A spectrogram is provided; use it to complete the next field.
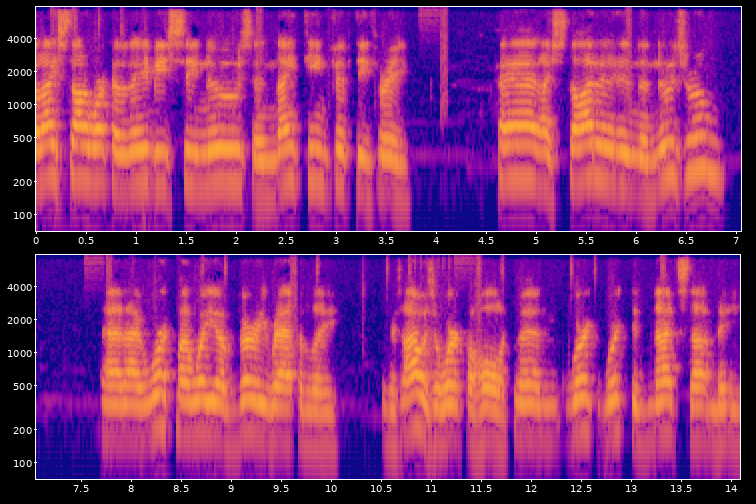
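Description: A man with a high-pitched voice and a New York accent, fairly even intonation, and a fairly slow pace. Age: 80s. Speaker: musician and former film editor. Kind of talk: casual interview. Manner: talkative, rambling storyteller.

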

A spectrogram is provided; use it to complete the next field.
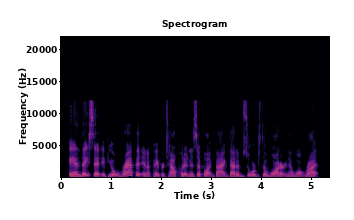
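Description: A woman with a Southern US accent and fairly high pitch, at a very fast pace, with a quiet background and a dry, close sound with no echo. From Eastern Kentucky, raised in Shelby County, Alabama. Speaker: podcast host. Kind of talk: casual interview chat.

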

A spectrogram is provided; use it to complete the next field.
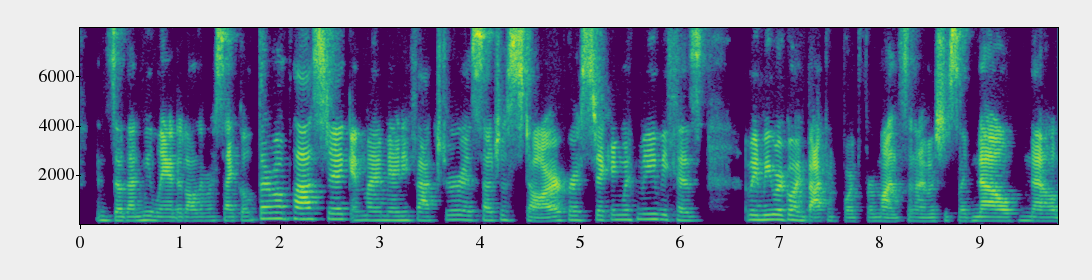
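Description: Fairly quick speech from a woman with an unremarkable speaking voice, fairly low pitch and an American accent, in a quiet background. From Northern California, US. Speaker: activewear brand founder, former personal trainer. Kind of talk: interview.

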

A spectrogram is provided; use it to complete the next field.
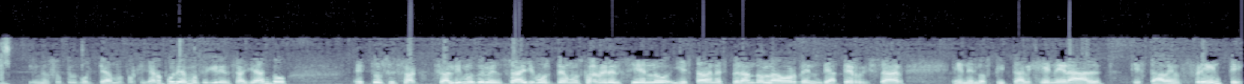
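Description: A man's ordinary speaking voice, fairly high in pitch, at a moderate pace with lively intonation. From Mexicali, Baja California, Mexico. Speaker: punk singer and songwriter. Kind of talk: interview.

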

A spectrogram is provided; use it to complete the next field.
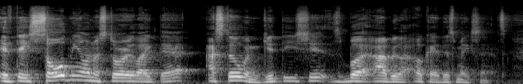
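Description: This man talks at a fairly quick pace with hardly any pauses, in a fairly high, somewhat breathy voice. His intonation is lively, and his loudness swings widely. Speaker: sneaker podcast co-host. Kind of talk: casual chat. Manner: calm.

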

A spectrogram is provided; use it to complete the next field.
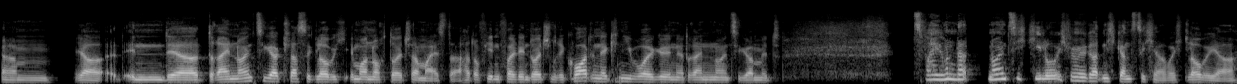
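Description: A man with an unremarkable speaking voice, medium pitch, ordinary pitch variation and a moderate pace, against a quiet background. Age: 20s. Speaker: powerlifting event announcer. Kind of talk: casual chat.

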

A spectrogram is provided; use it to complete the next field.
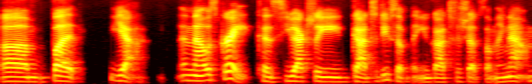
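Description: A woman with an American accent speaks at a moderate pace in a very deep, low pitch, with ordinary pitch variation against a quiet background. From US Midwest, Evanston near Chicago. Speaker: TV writer and art director. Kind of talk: casual interview chat.

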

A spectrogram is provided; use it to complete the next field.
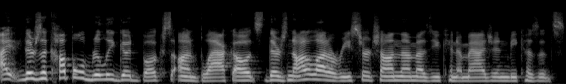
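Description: Against a quiet background, a woman with an American accent speaks at medium pitch and a fairly quick pace in an unremarkable speaking voice. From northern Minnesota. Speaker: recovery ministry director and author. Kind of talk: testimony.

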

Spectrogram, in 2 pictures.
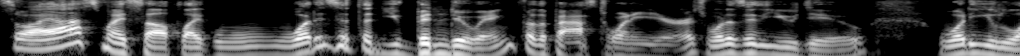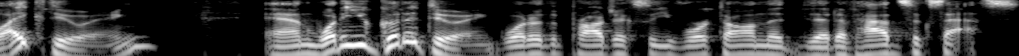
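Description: Against a quiet background, a man with an ordinary speaking voice talks at a fairly quick pace with ordinary pitch variation. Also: medium pitch for a man. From New York City, Lower East Side. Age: 40s. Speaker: Broadway producer and writer. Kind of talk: casual interview.

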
